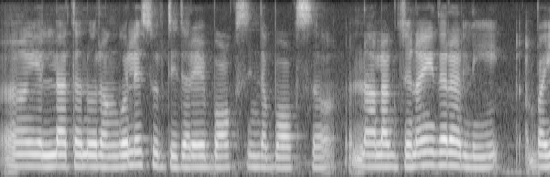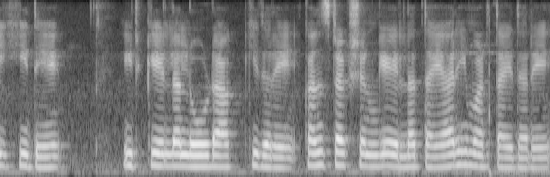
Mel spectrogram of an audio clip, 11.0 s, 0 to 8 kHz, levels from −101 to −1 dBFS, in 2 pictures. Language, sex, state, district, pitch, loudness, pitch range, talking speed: Kannada, female, Karnataka, Dakshina Kannada, 190 Hz, -16 LUFS, 185-200 Hz, 120 wpm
